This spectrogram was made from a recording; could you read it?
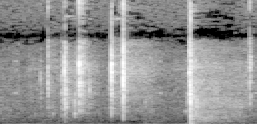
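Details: CCM pump paintball marker after work on barrel leaks and chuffing: pump clicks then one crisp clean crack with no trailing hiss or puff; firing normally.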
